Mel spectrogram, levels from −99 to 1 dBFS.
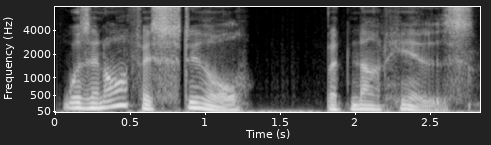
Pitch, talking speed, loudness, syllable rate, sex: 115 Hz, 170 wpm, -16 LUFS, 4.3 syllables/s, male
